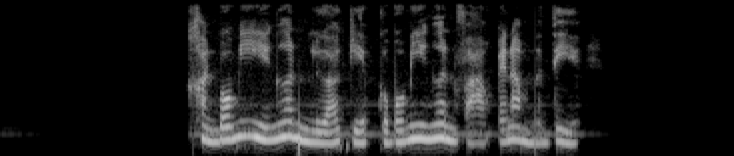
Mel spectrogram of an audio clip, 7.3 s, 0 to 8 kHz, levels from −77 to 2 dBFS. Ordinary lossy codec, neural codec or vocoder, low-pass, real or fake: none; none; 7.2 kHz; real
